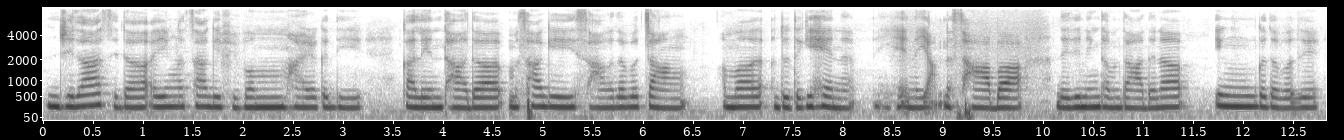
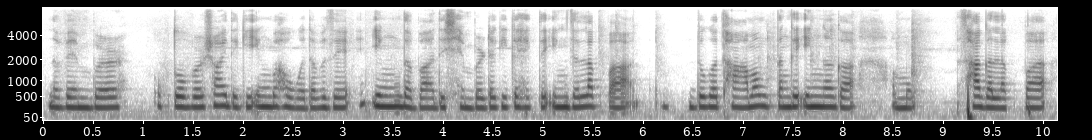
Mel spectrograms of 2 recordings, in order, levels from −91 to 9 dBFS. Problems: background sounds at intervals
